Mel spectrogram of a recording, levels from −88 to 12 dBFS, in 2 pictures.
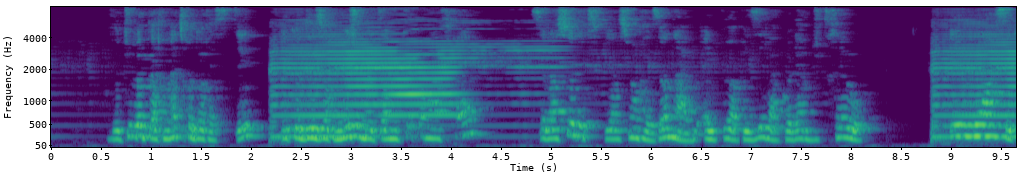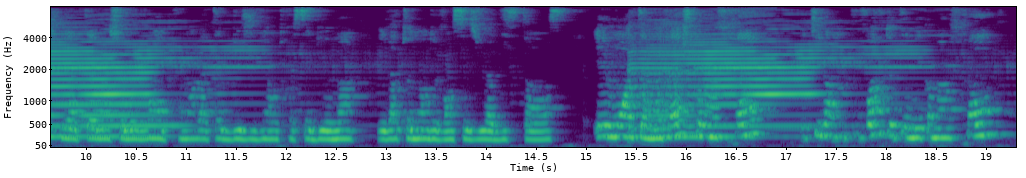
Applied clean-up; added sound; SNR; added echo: classical method WPE with log-MMSE.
